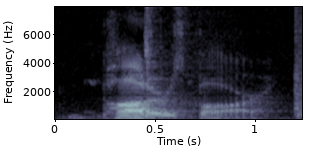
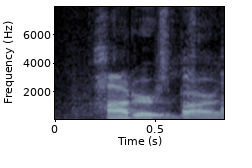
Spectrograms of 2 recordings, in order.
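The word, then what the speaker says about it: Potters Bar: I think we'll do one more, and that is Stanley from Potter's Bar. Did I say that right? Sure. – Potter's Bar. – Potter's Bar.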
